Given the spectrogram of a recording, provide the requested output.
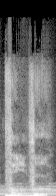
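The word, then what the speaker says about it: völva: The vulva, pronounced vulvu.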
